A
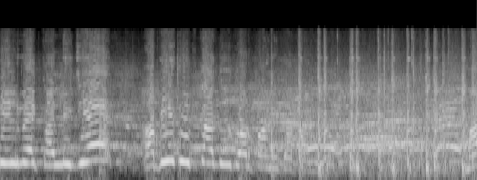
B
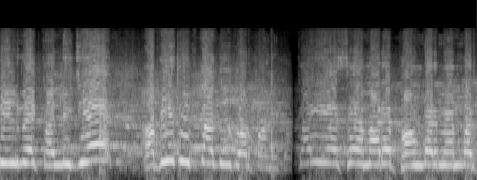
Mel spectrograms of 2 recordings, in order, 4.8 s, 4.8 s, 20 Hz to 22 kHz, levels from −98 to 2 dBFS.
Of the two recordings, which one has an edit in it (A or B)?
B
